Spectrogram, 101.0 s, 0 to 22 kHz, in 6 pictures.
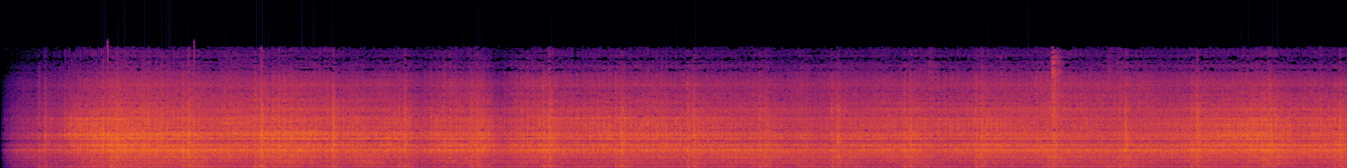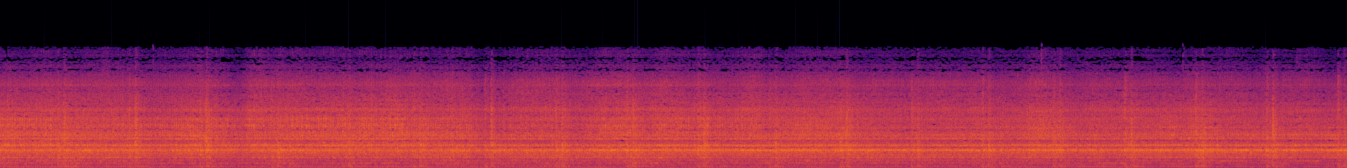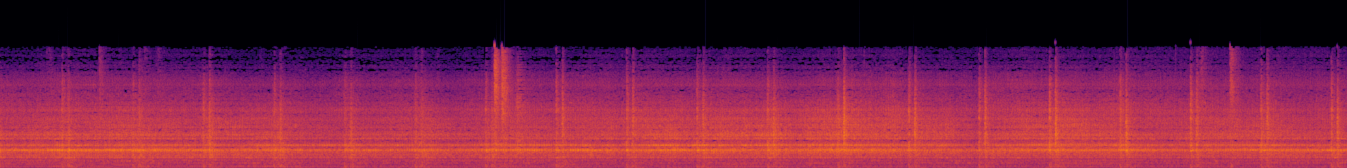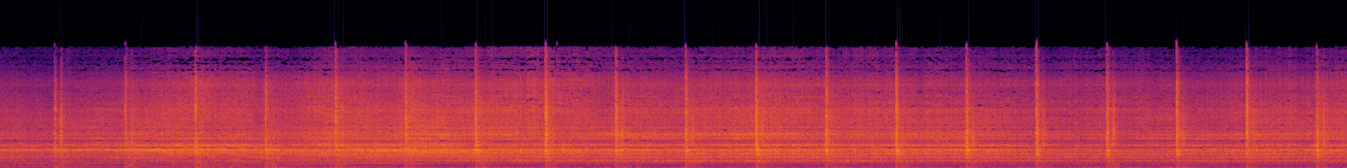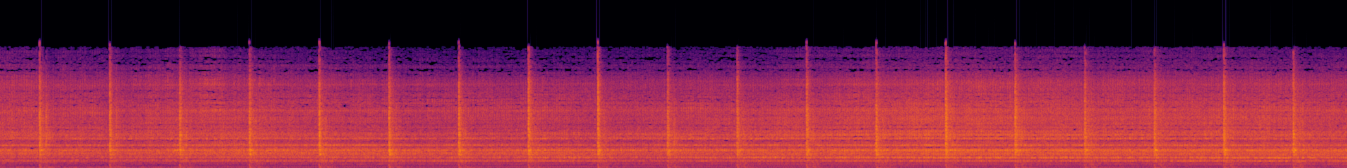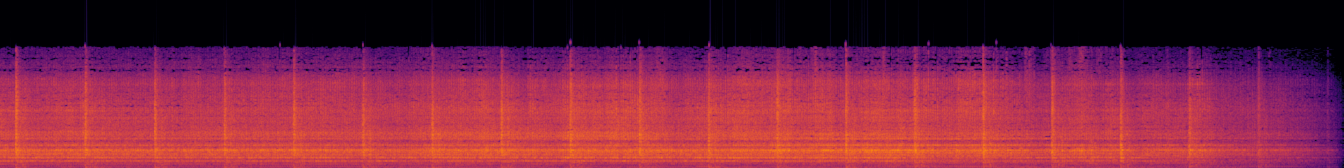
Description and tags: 110817- piledriver and machine
17.08.2011: eighteenth day of ethnographic research about truck drivers culture. Renders in Denmark. The river port in the center of Renders. Unbelievable noisy and beautiful sound of piledrivers and drill. During the unload some steel staff.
